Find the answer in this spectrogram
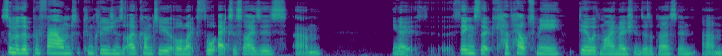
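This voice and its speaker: Recorded very cleanly against a silent background, a woman with a London accent speaks at a moderate pace and medium pitch, her intonation fairly even. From London and southern England, partly raised in Spain. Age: 20s. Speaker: podcaster and pub manager. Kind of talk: casual vlog monologue. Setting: bedroom.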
